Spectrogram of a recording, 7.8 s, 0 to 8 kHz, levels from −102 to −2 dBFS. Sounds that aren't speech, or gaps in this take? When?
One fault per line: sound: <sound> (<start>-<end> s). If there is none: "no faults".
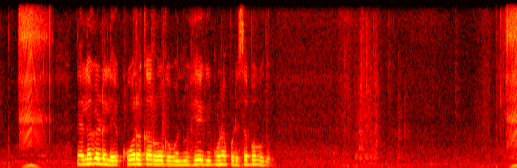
no faults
